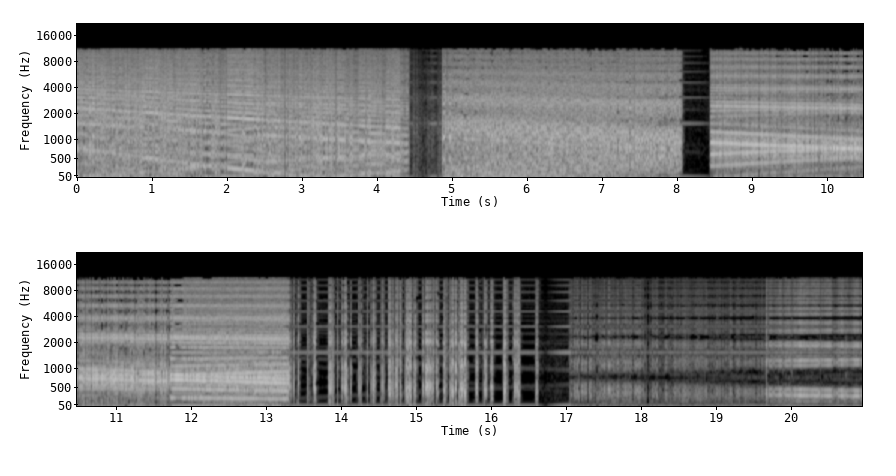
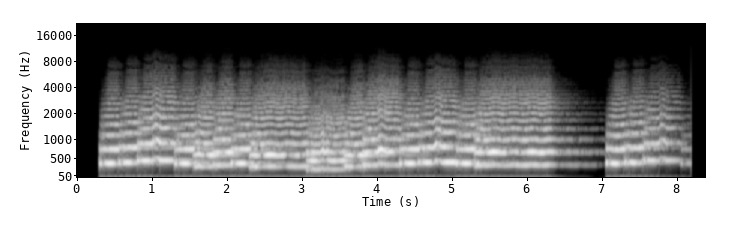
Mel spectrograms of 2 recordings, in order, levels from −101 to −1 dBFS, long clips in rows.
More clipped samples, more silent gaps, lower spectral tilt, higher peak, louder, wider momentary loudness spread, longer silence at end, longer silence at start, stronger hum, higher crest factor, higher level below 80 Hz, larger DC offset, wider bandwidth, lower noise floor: neither; neither; second, -1.5 dB/octave vs -6.5 dB/octave; second, -8 dBFS vs -2 dBFS; second, -25 LUFS vs -14 LUFS; first, 14 LU vs 7 LU; second, 0 s vs 0.2 s; second, 0 s vs 0.3 s; neither; first, 20 dB vs 12 dB; first, -50 dBFS vs -68 dBFS; second, under 0.1% vs 0.3%; first, 11.5 kHz vs 5.6 kHz; first, -50 dBFS vs -39 dBFS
